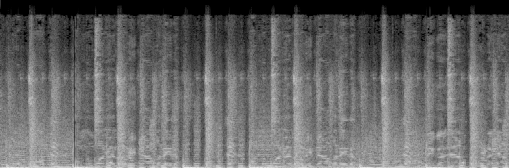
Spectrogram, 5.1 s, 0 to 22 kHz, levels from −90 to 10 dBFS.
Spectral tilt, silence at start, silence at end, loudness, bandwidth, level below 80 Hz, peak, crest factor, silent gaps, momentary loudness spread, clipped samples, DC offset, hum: -3.5 dB/octave; 0 s; 0 s; -10 LUFS; over 20 kHz; -12 dBFS; 0 dBFS; 10 dB; none; 3 LU; 0.2%; under 0.1%; none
